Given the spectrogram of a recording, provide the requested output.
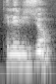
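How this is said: The word is said with French-style pronunciation. "Bakın Fransızca kullanıyoruz biz bunu. Televizyon diyoruz"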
